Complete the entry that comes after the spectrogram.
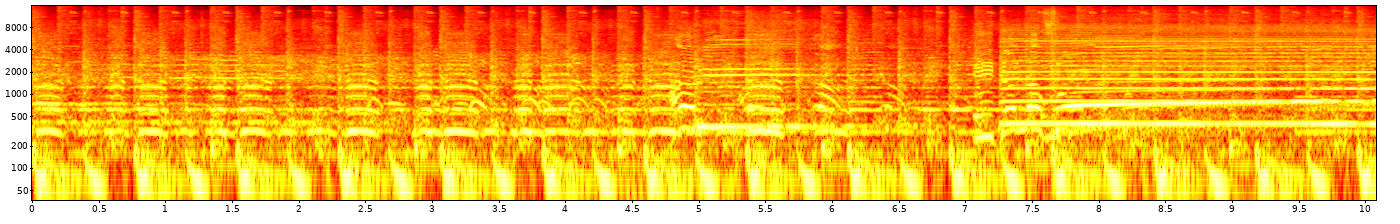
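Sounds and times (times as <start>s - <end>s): electronic drum beat: 0.0s - 10.0s
horn-like synth note: 0.0s - 10.0s.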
